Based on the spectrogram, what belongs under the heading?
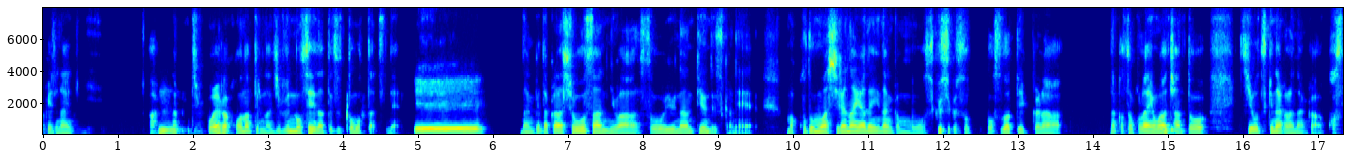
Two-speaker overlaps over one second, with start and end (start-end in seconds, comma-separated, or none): none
